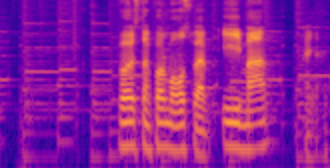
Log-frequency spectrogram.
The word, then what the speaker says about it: ima: First and foremost, we have ima. Yeah, this is the one accent on the first mora, definitely considering the context.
